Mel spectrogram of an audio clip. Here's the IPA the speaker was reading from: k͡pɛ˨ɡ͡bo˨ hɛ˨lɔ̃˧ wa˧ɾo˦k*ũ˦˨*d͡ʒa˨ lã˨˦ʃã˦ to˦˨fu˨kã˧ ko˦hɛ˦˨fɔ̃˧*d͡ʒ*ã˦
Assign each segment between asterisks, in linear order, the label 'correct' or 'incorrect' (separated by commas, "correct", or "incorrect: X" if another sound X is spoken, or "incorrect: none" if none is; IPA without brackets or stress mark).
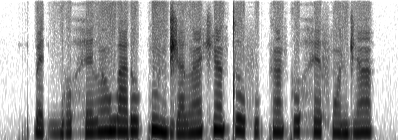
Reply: correct, correct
